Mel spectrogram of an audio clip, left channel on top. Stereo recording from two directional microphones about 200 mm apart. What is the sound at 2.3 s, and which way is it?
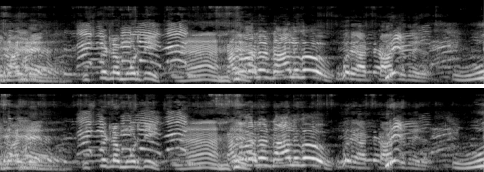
Speech, 35° right (ahead or behind).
